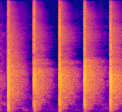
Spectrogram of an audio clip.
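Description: One person claps five times in an even, unhurried rhythm, each crisp, close hand clap ringing out briefly into silence before the next, with no talk around it.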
